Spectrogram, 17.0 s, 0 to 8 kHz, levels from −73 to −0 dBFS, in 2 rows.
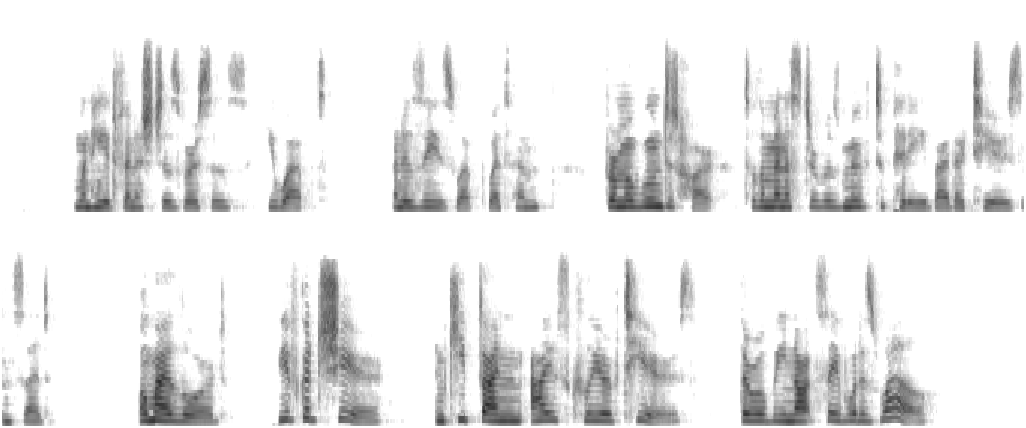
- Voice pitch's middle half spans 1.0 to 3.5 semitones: Yes, average, 2.8 semitones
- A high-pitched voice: Yes, high, 240 Hz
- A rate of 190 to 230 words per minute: No, average, 180 wpm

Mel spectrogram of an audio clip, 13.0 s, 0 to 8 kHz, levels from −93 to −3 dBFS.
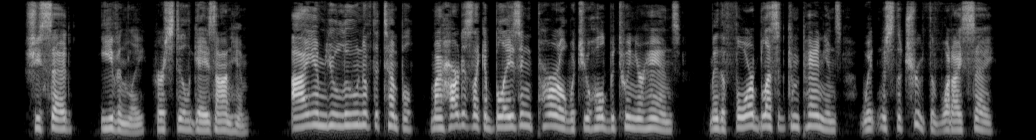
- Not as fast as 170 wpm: No, average, 180 wpm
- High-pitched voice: No, medium, 170 Hz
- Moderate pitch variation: Yes, average, 4.5 semitones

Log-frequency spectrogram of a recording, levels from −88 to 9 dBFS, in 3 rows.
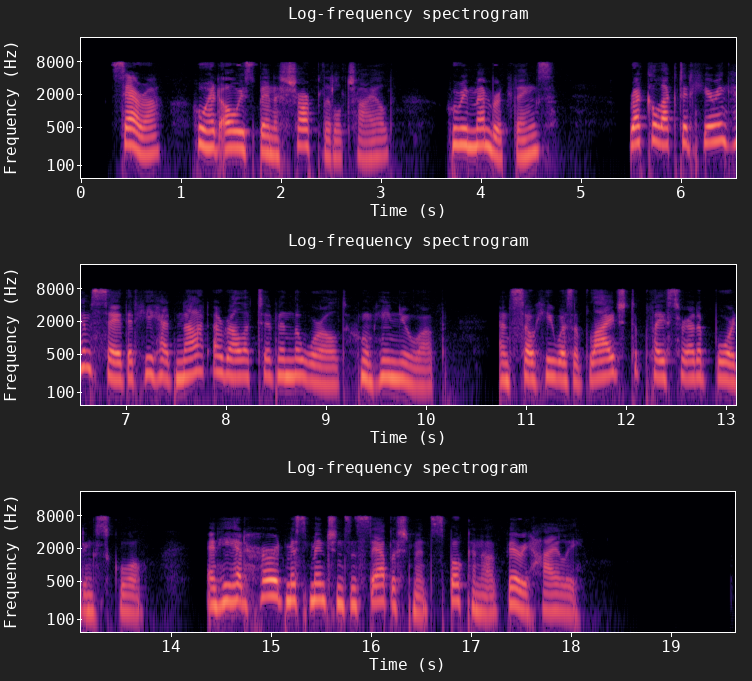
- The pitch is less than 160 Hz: No, medium, 185 Hz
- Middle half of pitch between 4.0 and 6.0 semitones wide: Yes, average, 5.1 semitones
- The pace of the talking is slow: No, average, 160 wpm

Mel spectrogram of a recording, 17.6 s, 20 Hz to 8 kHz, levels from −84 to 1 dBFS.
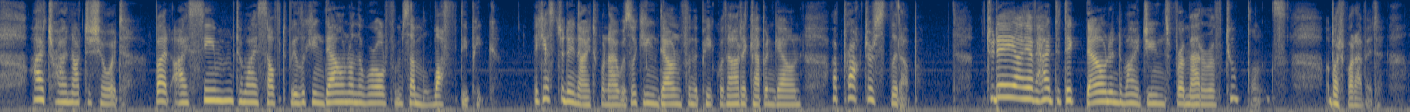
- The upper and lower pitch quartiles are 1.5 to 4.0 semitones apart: No, average, 4.7 semitones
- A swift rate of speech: Yes, fast, 210 wpm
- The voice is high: Yes, high, 195 Hz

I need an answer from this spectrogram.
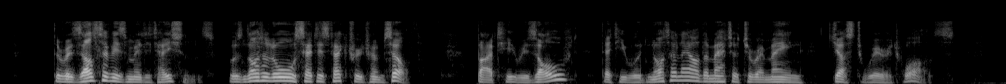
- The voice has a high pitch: No, low, 130 Hz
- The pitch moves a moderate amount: No, wide, 5.7 semitones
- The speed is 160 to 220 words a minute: Yes, average, 165 wpm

